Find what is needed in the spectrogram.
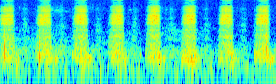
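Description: Bee smoker bellows squeezed over and over, about two puffs of air a second, each a short hiss forced through the smoker. The smoker is lit and putting out thick smoke.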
